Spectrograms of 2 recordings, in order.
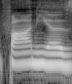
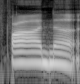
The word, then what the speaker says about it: Fania: Apparently, maybe we shouldn't have been that mad at Summer because I'm not gonna lie, I've heard so many people say Fania's name wrong. It's Fania. Everybody keeps saying Fania.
